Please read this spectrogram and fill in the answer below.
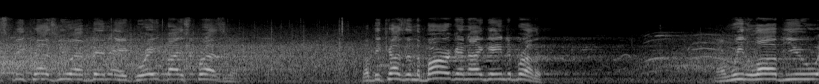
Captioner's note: cheers and applause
